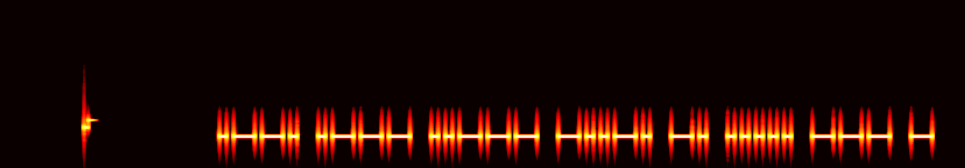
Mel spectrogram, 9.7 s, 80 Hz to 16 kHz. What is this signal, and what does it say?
Morse code, heard as a keyed tone, about 17 wpm, 700 Hz. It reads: PJ2/N5OT
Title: Call Signs - 17wpm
